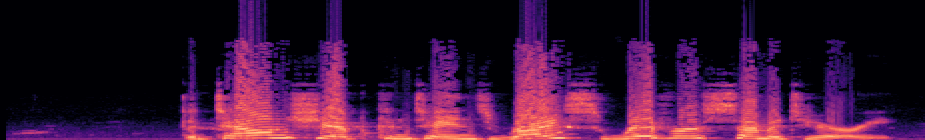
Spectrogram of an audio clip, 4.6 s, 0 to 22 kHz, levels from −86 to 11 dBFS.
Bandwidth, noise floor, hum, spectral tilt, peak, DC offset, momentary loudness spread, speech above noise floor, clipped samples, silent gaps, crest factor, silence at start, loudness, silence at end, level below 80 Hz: 16.5 kHz; -51 dBFS; none; -1.5 dB/octave; 0 dBFS; under 0.1%; 7 LU; 42 dB; 0.2%; none; 10 dB; 0.9 s; -8 LUFS; 0.2 s; -44 dBFS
